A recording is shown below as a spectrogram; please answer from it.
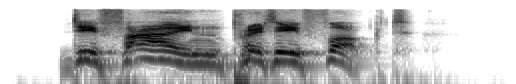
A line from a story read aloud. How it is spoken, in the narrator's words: he yelled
